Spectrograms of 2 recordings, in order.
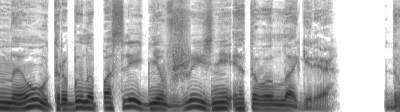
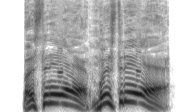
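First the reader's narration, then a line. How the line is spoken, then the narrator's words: Urgent shout. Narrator (Russian): кричал мужчина на водителя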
